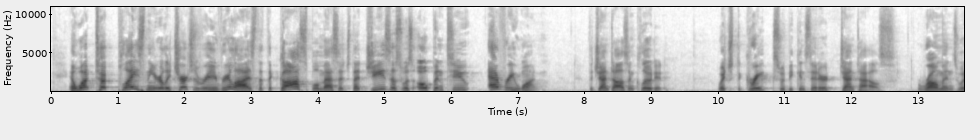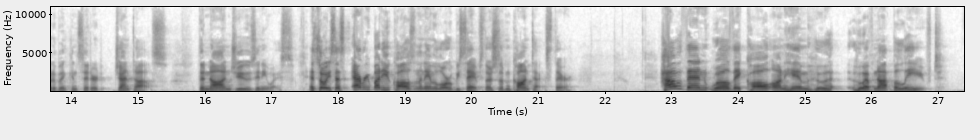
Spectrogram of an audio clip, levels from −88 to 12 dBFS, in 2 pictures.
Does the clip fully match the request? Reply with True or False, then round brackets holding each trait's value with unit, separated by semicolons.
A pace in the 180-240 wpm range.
False (160 wpm)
